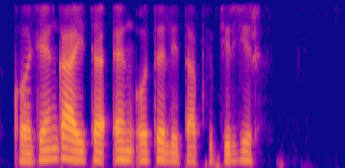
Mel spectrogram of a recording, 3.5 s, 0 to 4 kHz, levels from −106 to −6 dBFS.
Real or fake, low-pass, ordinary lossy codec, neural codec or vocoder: real; 3.6 kHz; AAC, 32 kbps; none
